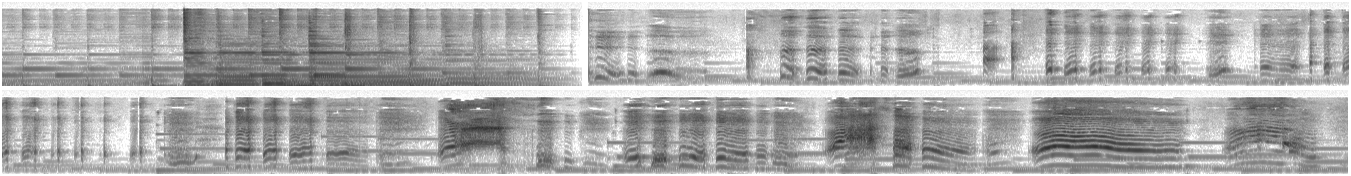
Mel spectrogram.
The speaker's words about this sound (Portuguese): Nosso episódio está começando muito meigo, muito doce, um verdadeiro guti-guti com essa risadinha de bebê. Quem não fica admirado com um bebezinho?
